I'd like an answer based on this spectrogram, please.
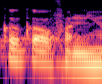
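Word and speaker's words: cacophony: इसका प्रोनाउंसिएशन आपका ककाफनी होगा, ठीक है ना, ककाफनी।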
